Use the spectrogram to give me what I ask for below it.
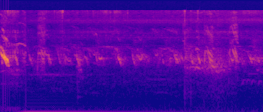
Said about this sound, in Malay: Ni anak ayam pertama yang saya bela dari diorang lepas menetas.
